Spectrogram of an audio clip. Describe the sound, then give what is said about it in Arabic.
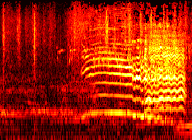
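A sheep-like bleat rises in a long, wavering cry that grows louder and more quavering toward the end, standing out clearly with no talking over it. “وبعد أن وجدها وطلب منها ذلك وافقت على الفور وعادا معا إلى الحصان والخروف.”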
